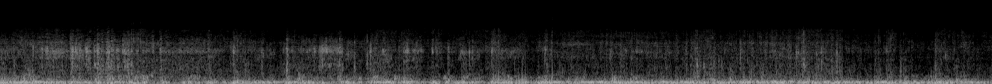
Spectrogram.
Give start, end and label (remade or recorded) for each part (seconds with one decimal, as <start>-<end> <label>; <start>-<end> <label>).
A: 0.0-9.9 recorded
